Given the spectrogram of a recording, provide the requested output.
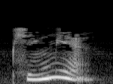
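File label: "平面", Mandarin Chinese; hsk; chinese flashcards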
